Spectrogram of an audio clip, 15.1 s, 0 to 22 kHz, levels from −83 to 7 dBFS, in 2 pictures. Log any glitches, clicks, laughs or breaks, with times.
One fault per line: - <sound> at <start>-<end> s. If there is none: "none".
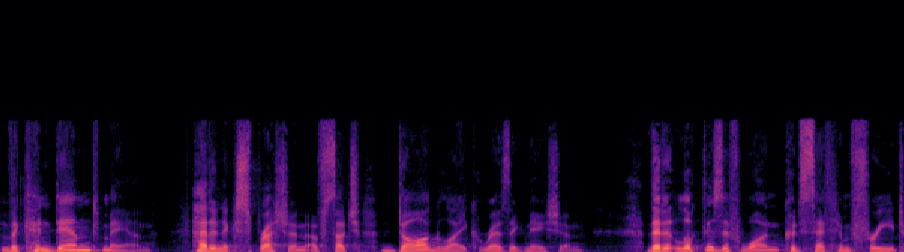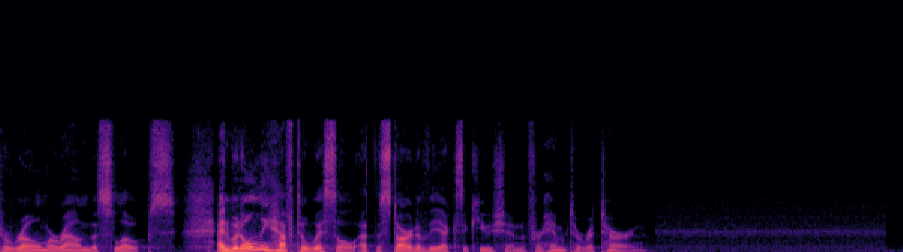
none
